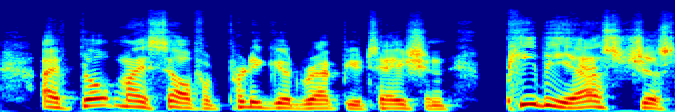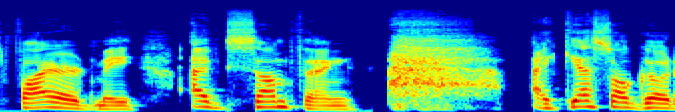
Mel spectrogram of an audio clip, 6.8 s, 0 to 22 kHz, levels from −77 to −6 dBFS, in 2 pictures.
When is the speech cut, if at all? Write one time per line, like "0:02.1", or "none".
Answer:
0:04.5
0:05.2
